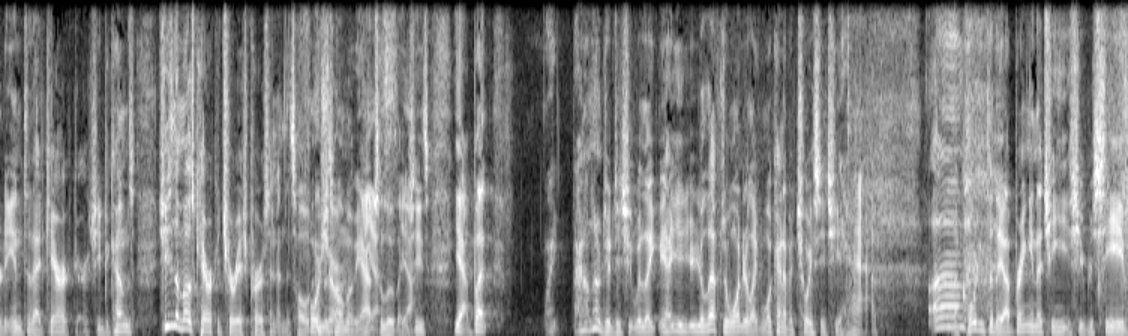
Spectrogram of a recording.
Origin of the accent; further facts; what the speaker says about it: San Jose, California, United States; I grew up in San Jose.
